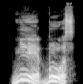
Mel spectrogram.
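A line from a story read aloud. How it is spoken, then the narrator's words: Giggling. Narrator (Russian): хихикнул Аристофан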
